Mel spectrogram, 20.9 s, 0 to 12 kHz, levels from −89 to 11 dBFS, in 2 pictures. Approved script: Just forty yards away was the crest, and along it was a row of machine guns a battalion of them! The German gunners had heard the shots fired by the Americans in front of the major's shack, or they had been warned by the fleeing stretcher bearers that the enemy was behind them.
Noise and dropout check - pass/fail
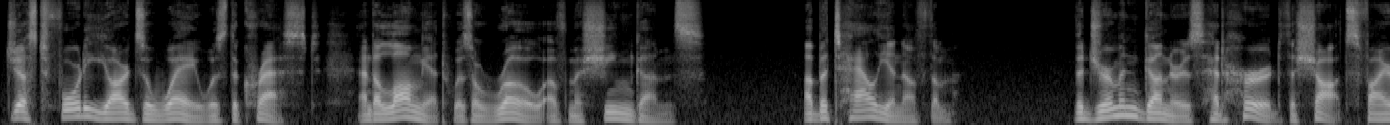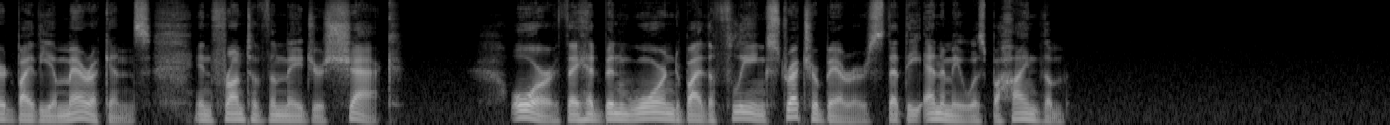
pass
